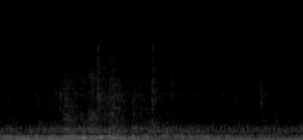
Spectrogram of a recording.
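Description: Quiet kitchen room tone: a faint steady low hum, with faint handling noise as a foil-covered tray is slid out of a toaster oven.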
